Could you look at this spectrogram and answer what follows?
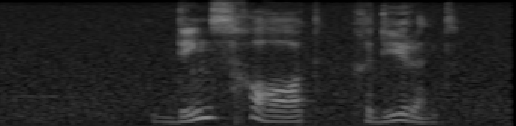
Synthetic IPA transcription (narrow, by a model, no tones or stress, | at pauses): dinsχəɦɑːt | χədyːɾənt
